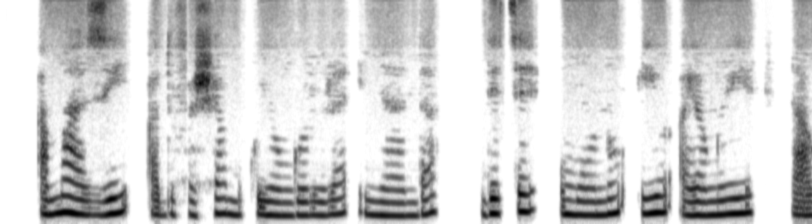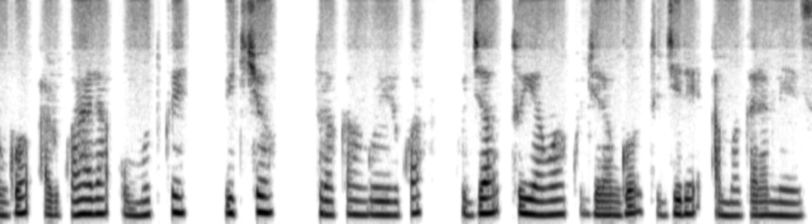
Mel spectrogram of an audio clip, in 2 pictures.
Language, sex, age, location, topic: Kinyarwanda, female, 18-24, Kigali, health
